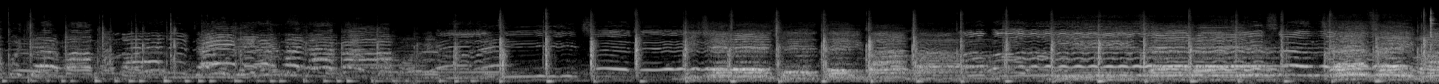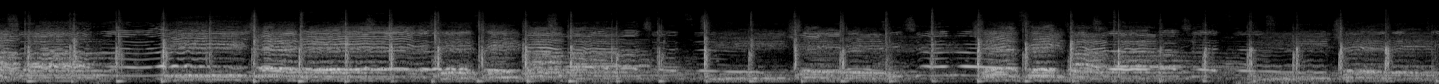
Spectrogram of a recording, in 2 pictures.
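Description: A group of voices singing a song together in harmony, in long held phrases, with frequent sharp clicks through it.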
